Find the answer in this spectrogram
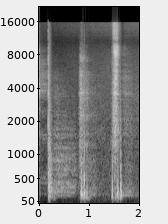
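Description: Plosive pops on the ambo microphone: a man speaking right up against it so that his consonants burst into the mic, three sharp pops about two-thirds of a second apart. This is the sound of standing too close to the mic, where consonants "explode and don't sound very good".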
